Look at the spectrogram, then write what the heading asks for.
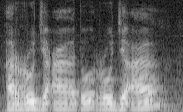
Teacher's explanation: ra dibaca dengan tebal kerana huruf ra berbaris di depan. Baris depan dengan baris atas bacanya tebal.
